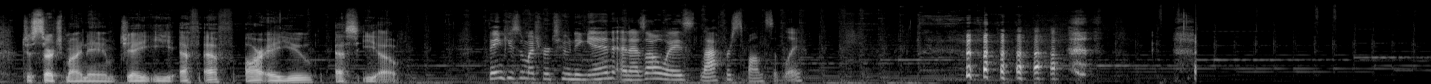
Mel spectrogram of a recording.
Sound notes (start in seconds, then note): 9.2 laughing; 11.5 light music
